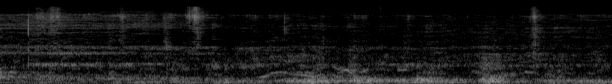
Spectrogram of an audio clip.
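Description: Street ambience with a vehicle driving along the road, a low rumble building from about halfway in, and faint voices in the background.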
